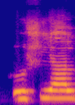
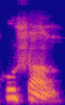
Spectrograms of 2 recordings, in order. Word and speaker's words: crucial: পারবেন এটার উচ্চারণ কি, ক্রুশিয়াল না ক্রুশাল? অ্যাকচুয়াল উচ্চারণ ক্রুশাল, ক্রুশিয়াল রং, ক্রুশাল হচ্ছে কারেক্ট।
